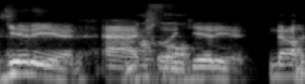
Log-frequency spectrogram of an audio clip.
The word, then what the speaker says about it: Gideon: it's Gideon, My actually fault.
